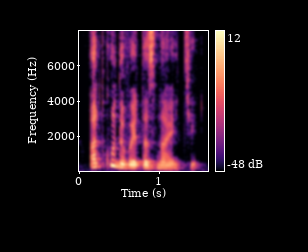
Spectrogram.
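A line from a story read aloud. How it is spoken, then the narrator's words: Calm reply. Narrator (Russian): Мистер Мори спокойно ответил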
